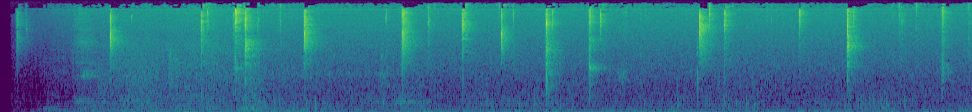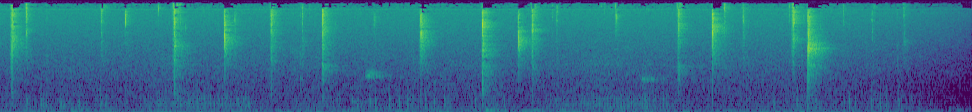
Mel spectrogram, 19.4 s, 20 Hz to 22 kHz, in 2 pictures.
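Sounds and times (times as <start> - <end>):
cave ambience: 0.7 - 18.8.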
